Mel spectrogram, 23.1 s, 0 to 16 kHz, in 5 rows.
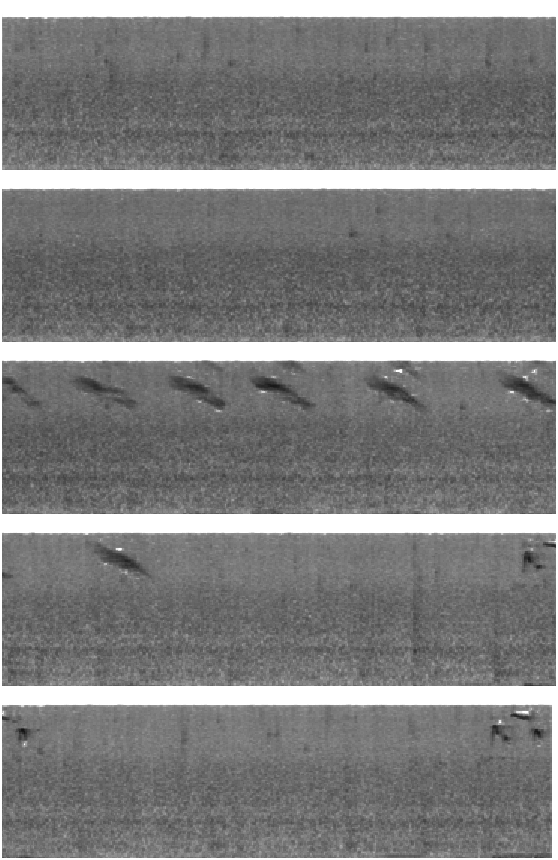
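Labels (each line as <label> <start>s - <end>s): Heavy rain is pouring. 0.0s - 23.1s
A high-pitched animal sound repeats. 9.3s - 15.4s
An animal makes a high-pitched sound. 18.1s - 18.9s
An animal makes a high-pitched sound. 22.5s - 23.1s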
